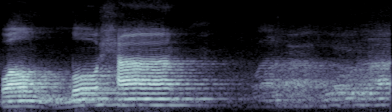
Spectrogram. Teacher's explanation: Kemudian ha tenggorokan tengah. H-nya panjang dua harakat nih, tidak terlalu panjang tidak dibaca wadduha.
